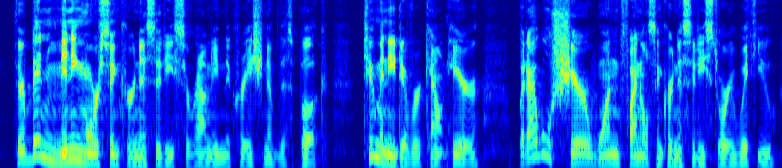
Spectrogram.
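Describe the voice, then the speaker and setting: A man reads his own self-help book aloud as a narrator, with an earnest, expressive delivery. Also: mid-range voice, dry recording, clean studio sound. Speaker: author and show host reading own book. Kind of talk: audiobook narration, first-person self-help.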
